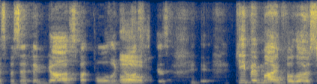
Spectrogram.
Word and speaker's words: Garth: Garth, but all the Garths. Keep in mind, for those who are not American, it sounds like arse, as in how the British say arse.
